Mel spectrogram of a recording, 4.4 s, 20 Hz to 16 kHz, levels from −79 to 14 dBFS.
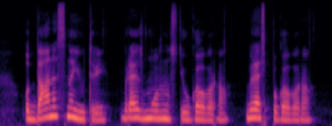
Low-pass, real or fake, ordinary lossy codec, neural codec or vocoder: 14.4 kHz; fake; none; autoencoder, 48 kHz, 32 numbers a frame, DAC-VAE, trained on Japanese speech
